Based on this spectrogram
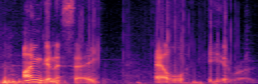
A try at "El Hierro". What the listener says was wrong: El Hierro. Yeah, the H is not pronounced at all. El Hierro.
